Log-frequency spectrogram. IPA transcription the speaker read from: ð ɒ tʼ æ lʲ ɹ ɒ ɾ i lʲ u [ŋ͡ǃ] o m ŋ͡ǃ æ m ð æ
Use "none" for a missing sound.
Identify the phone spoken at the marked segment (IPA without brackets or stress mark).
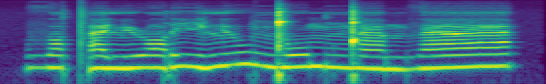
ŋ͡ǃ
